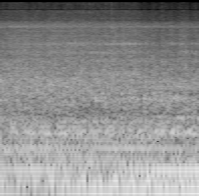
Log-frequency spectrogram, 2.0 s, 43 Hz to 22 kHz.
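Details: BMW F90 M5 first start-up after new spark plugs installed, ahead of a planned tune, left to idle: deep, even rumble with steady low pulse and no ticks or misfires; smooth normal idle.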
